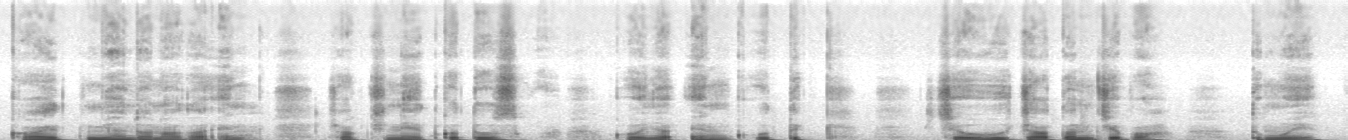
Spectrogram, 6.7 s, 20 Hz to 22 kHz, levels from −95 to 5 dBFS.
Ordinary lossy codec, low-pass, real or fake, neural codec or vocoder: none; none; fake; vocoder, 44.1 kHz, 128 mel bands every 512 samples, BigVGAN v2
